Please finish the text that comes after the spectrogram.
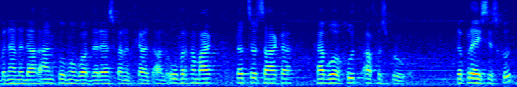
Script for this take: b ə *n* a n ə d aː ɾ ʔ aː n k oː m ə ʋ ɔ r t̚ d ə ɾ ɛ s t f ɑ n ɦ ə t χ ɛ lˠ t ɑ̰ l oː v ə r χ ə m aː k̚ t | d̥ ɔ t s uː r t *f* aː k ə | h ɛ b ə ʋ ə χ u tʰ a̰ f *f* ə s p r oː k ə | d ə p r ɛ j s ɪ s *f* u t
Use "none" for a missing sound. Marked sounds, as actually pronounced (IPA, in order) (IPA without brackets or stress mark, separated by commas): n, s, χ, χ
